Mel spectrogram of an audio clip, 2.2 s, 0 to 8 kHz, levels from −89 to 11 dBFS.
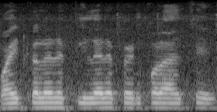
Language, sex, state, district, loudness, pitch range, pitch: Bengali, male, West Bengal, Jhargram, -19 LUFS, 125-130 Hz, 130 Hz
